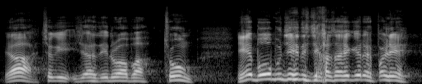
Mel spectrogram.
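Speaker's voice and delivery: loud, brisk command to the servant; husband commands the servant, loud and quick; ordering a servant. Acted. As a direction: snap orders at the help.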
